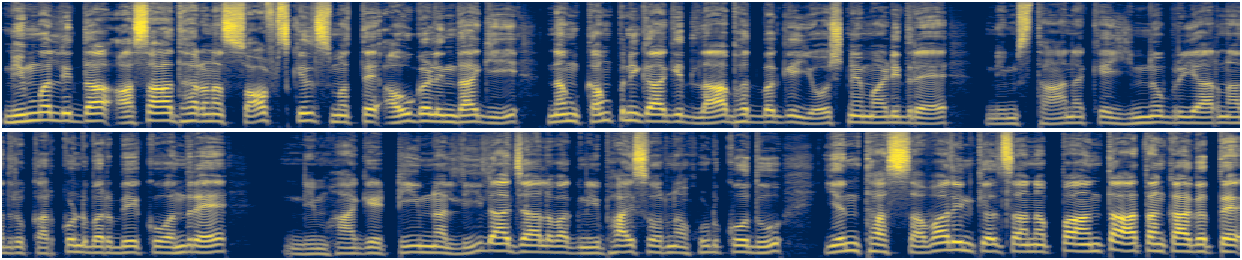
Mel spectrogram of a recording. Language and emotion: Kannada, fearful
